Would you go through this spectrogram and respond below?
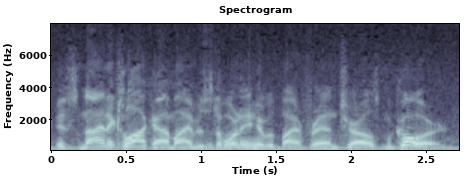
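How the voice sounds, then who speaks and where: A man hosting a morning radio show in casual, teasing, rapid-fire banter with callers and co-hosts. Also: medium pitch, sing-song. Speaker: radio host. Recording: muffled old AM radio with hiss.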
